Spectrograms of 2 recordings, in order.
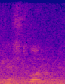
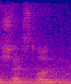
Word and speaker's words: Kallström: Parce que voilà, à l'époque, le King Kallström, tout le monde disait Kallström, mais en Suède c'est Källström. Et si tu commences à dire Källström, c'est tellement répandu de dire Kallström qu'il y a un côté un peu étrange.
